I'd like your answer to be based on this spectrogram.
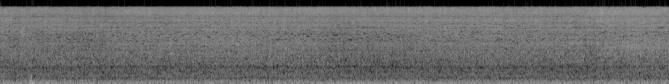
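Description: Tilapia fish frying in oil in a pan over a medium flame, a steady broad sizzle holding evenly throughout, moderately close with no voices.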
